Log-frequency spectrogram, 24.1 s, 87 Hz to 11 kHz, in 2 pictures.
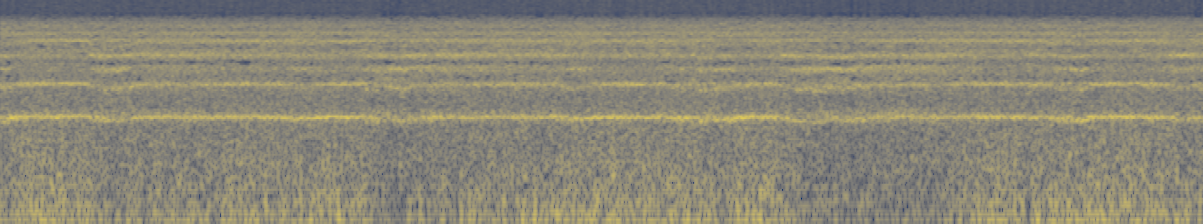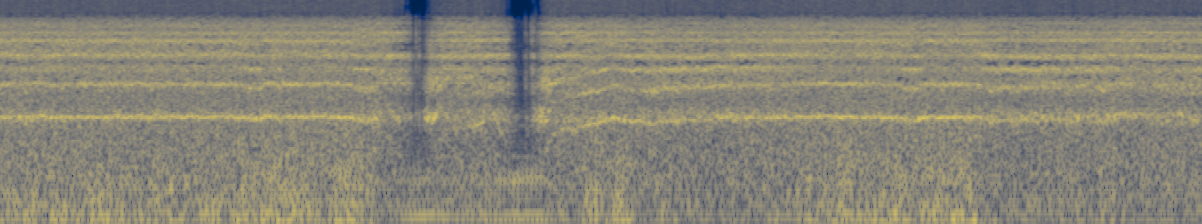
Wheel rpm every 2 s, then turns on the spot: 230, 230, 230, 220, 230, 230, 230, 190, 110, 220, 230, 220.
none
